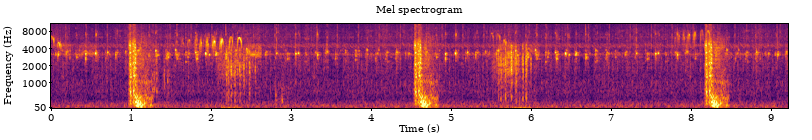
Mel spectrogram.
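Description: A bowstring snaps sharply as arrows are loosed, three times.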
